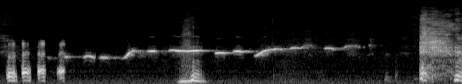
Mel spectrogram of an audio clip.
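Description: A person whistles a few short notes, then a long wavering tone, close and loud, broken by a brief rough burst and ending in a breathy rush.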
